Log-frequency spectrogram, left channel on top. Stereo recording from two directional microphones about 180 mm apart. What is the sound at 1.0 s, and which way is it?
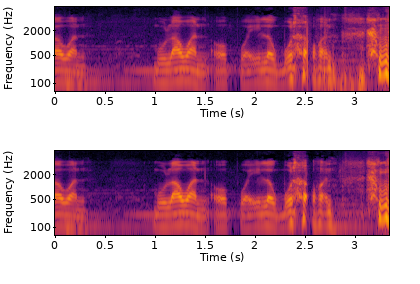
Speech, 25° right (ahead or behind).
